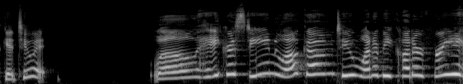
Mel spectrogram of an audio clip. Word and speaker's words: Khrystyne: I know it's spelled so weird, but it's just normal. Khrystyne.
